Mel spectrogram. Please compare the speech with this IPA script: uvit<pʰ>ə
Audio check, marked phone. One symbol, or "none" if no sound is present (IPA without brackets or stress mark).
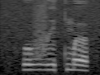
m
